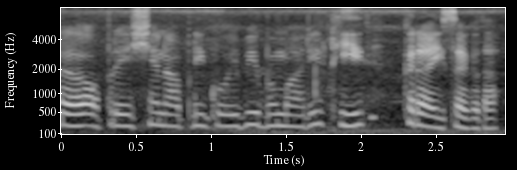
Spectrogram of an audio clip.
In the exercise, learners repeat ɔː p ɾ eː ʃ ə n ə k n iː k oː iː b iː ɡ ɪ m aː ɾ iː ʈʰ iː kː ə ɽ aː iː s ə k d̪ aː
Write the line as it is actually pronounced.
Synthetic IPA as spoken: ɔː p ɾ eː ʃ ə n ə p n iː k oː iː b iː b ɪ m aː ɾ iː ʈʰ iː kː ə ɾ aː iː s ə k d̪ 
